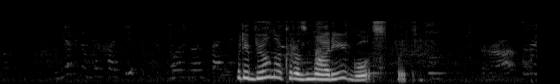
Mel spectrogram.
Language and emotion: Russian, neutral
